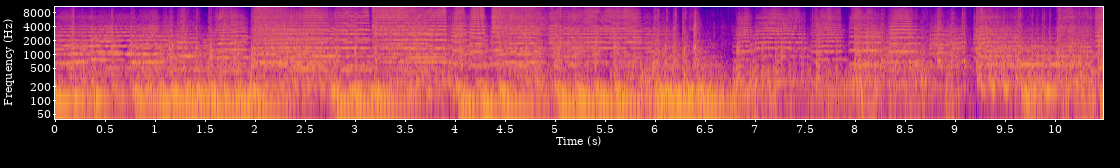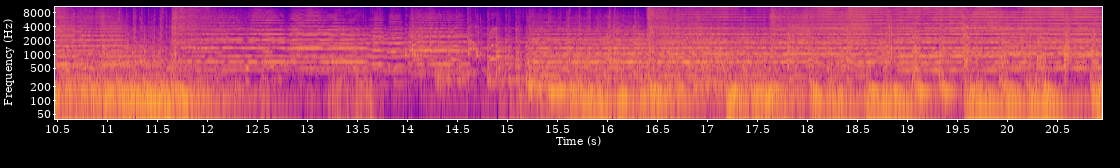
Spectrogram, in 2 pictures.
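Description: A college marching band playing: trumpets, trombones and sousaphones over a drumline's steady low beat, loud and continuous.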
